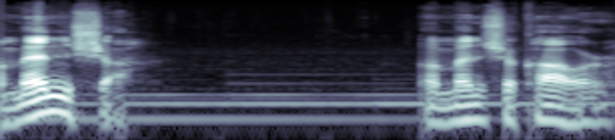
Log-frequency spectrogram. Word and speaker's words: mensch: so used to your we're programmed when we see the word Amen or you know to say it like that but the word is of course a mensch ah a mensch a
